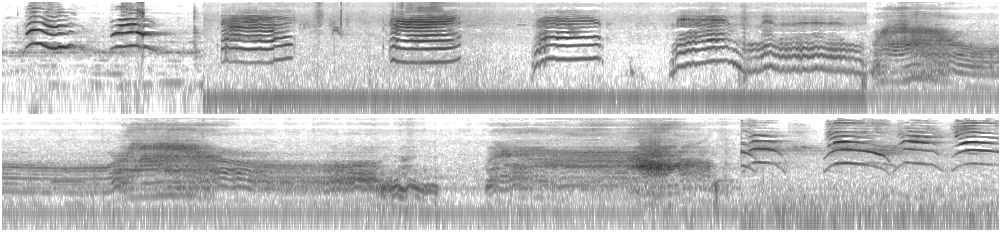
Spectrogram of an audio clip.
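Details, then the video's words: Cats meowing: a run of short, high, arching meows, some overlapping, with longer drawn-out, wavering cries in the middle and a steady low hum beneath. "cats voice/ lovely cats."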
